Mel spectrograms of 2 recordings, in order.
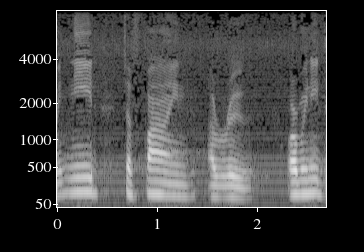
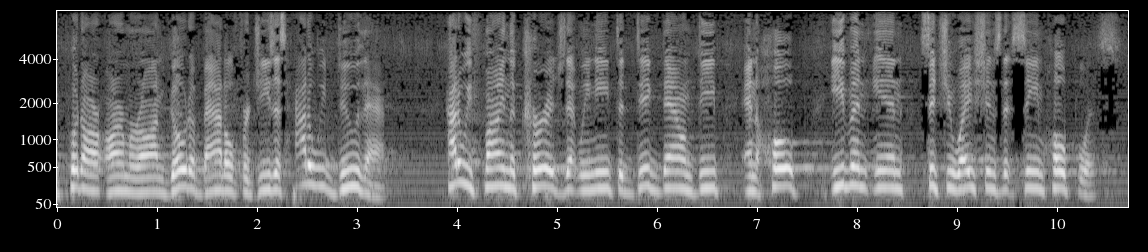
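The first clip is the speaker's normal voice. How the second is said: louder, higher rallying questions; fiery preaching; 7 semitones higher, 5 dB louder than usual. Acted. Pastor urges congregation to find hope, rising preaching. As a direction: build the questions up like a rallying call.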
